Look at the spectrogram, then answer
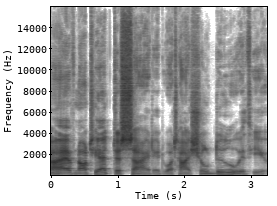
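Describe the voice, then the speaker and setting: Putting on a character voice, a man speaks at fairly low pitch with very wide pitch swings on a very clean recording with a silent background. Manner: menacing.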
